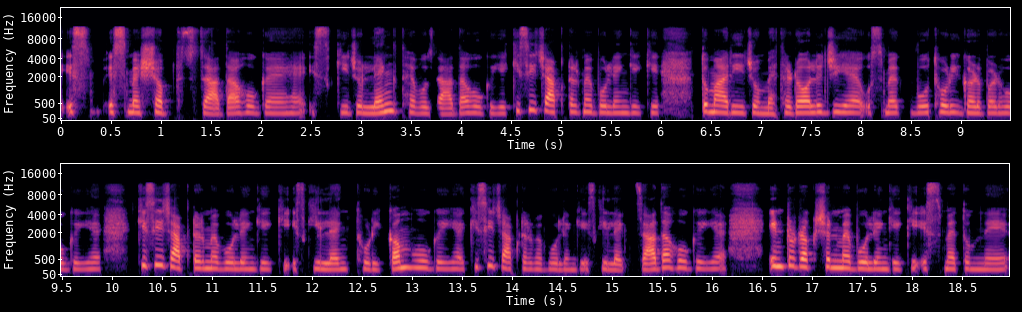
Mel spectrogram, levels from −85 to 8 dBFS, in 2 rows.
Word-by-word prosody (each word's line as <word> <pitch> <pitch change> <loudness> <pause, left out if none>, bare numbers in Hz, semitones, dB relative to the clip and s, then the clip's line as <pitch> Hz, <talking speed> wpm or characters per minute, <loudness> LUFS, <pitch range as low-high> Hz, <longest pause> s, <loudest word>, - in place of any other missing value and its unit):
इस 200 - +2 0.2
इसमें 210 -1 +4
शब्द 195 -3 +4 0.2
ज़्यादा 180 -3 +3
हो 200 - -3
गए 185 -1 -3
हैं, 185 - -6
इसकी 200 - -6
जो 200 - +1
लेंथ 195 +6 +2
है 200 - -1
वो 180 -1 -5
ज़्यादा 170 0 -1
हो 190 0 -3
गई 180 - -9
है। 180 - -4
किसी 260 +3 -2
चैप्टर 220 -3 +4
में 215 -1 -1
बोलेंगे 195 -1 -4
कि 195 -1 -5 0.4
तुम्हारी 200 -3 +4
जो 200 -2 +3
मेथोडोलॉजी 195 +4 +2
है 200 -1 +1
उसमें 195 +1 -3 0.2
वो 195 - +1
थोड़ी 205 -1 +1
गड़बड़ 190 0 -1
हो 185 -1 -4
गई 185 -1 -7
है। 190 0 -6 0.4
किसी 300 +1 +3
चैप्टर 215 -5 +5
में 200 -1 0
बोलेंगे 190 0 -3
कि - - -6
इसकी 195 +2 -6
लेंथ 180 0 0
थोड़ी 180 -3 -4
कम 195 +3 +7
हो 220 -1 -1
गई 195 -1 -4
है। 190 -1 -5
किसी 270 +4 -3
चैप्टर 195 -5 -1
में 180 0 -7
बोलेंगे 175 -1 -7
इसकी 185 +1 -8
लेंथ 165 -2 -2
ज़्यादा 180 +6 +5
हो 215 - -2
गई 200 -2 -6
है। 195 0 -5 0.4
इंट्रोडक्शन 255 -2 +6
में 210 - +4
बोलेंगे 190 -1 0
कि - - -5
इसमें 195 -1 -2
तुमने 180 -2 -4
195 Hz, 190 wpm, -24 LUFS, 185-210 Hz, 0.4 s, कम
